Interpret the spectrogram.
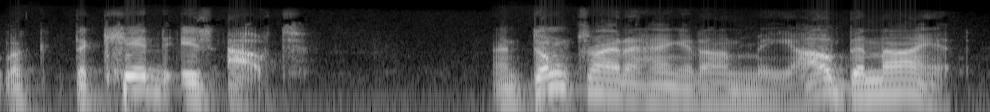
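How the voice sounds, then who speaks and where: An actor playing a callous young hip boyfriend in a radio drama, slangy, flippant and evasive. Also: male voice, mid-range voice, sing-song, measured pace, fairly bright tone. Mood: dismissive.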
